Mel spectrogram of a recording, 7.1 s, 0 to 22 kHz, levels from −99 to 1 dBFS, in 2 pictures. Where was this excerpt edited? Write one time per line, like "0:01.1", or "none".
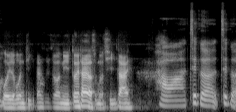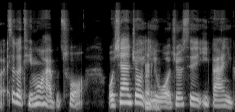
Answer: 0:03.6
